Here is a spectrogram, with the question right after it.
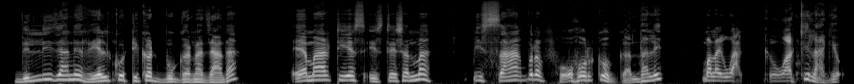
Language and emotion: Nepali, disgusted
